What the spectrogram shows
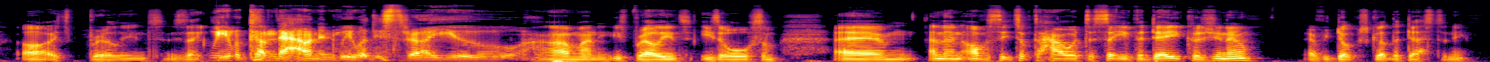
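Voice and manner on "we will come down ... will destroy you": menacing dark overlord voice. Speaker recounting a movie scene, doing Jeff Jones's dark overlord voice. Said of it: "when he's taken over by this dark overlord".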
